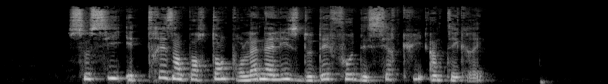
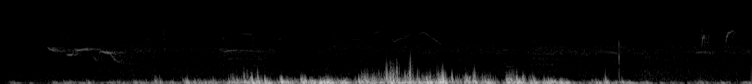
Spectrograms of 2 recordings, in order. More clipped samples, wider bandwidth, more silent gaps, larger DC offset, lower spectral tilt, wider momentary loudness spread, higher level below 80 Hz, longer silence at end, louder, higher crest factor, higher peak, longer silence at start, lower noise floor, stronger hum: neither; first, 16.5 kHz vs 4.9 kHz; neither; neither; second, -3.5 dB/octave vs -10.5 dB/octave; second, 9 LU vs 23 LU; second, -64 dBFS vs -32 dBFS; first, 0.65 s vs 0 s; first, -19 LUFS vs -29 LUFS; about the same, 18 dB vs 18 dB; first, -4 dBFS vs -10 dBFS; first, 0.7 s vs 0.5 s; first, -71 dBFS vs -55 dBFS; neither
